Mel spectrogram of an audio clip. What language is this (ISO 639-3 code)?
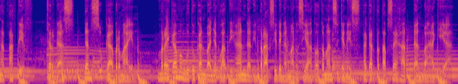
ind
